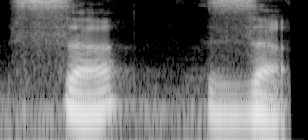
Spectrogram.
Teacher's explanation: Tip of the tongue lower teeth को touch करेगा and the blade of tongue comes near alveolar. और blade of the tongue जो कि आपके टिप के बिल्कुल पीछे है वो रेस होके एल्वियोलर रिज की तरफ जाएगा।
